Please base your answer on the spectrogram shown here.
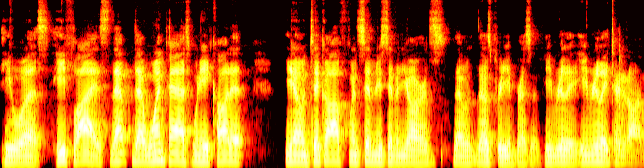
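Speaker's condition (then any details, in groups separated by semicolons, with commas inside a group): No condition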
